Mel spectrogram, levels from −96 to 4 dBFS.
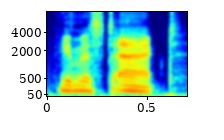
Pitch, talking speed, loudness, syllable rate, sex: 130 Hz, 255 wpm, -18 LUFS, 5.1 syllables/s, male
